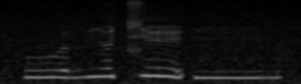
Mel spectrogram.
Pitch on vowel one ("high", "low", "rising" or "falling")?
low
